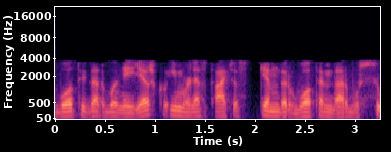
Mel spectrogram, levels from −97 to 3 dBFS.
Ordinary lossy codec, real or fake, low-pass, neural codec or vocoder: MP3, 32 kbps; fake; 3.6 kHz; codec, 16 kHz, 0.8 kbps, ZipCodec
